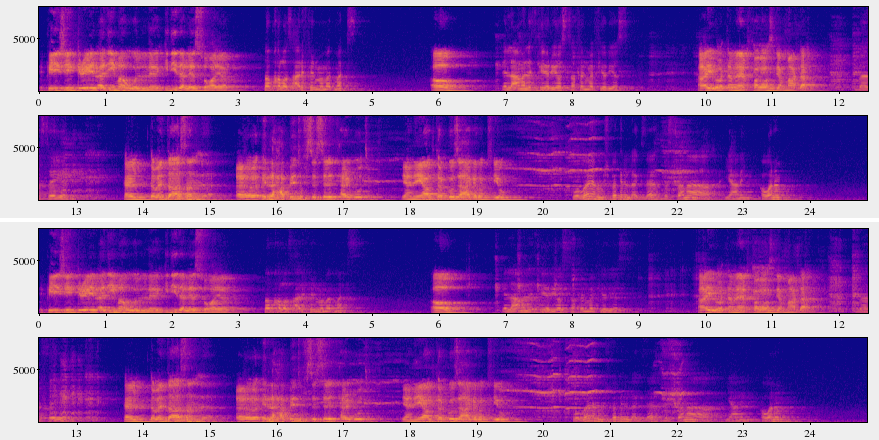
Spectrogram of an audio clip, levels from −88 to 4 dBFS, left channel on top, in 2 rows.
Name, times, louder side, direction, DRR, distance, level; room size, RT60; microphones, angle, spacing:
voice 1, 0.0-2.9 5.9-6.3 9.9-11.6 13.7-15.1 15.4-17.5 17.9-19.5, left 2 dB, 15° left, 2 dB, 0.7 m, -23 dB
voice 2, 3.4-4.6 6.9-8.7 12.2-13.0 20.4-23.6, left 3 dB, 55° left, 7 dB, 0.7 m, -30 dB
sound 1, 6.4-6.5 6.8-6.9 7.2-8.1 9.0-15.2 16.3-18.6 19.2-20.8 21.6-22.1, right 3 dB, 80° right, 1.1 m, -42 dB
10.5 x 5.6 x 6.6 m, 1.3 s
head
